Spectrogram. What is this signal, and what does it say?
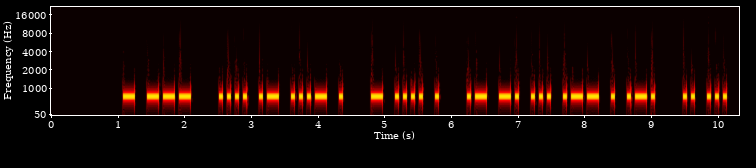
Morse code, heard as a keyed tone, about 20 wpm, 700 Hz. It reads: TO HAVE THE ANSWER IS
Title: Sentences with 3-Word Phrases - Spoken Beginning - 20wpm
